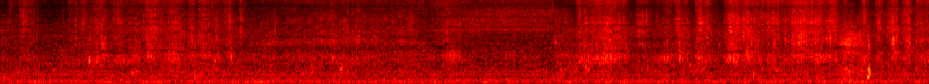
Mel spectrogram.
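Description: Garden hose water jet spraying and splattering as a dog bites at it. The splashing grows louder and choppier about six seconds in.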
